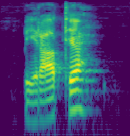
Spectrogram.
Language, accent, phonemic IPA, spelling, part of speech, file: German, Austria, /bəˈʁaːtɐ/, Berater, noun, De-at-Berater.ogg
- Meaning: agent noun of beraten: adviser / advisor, consultant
